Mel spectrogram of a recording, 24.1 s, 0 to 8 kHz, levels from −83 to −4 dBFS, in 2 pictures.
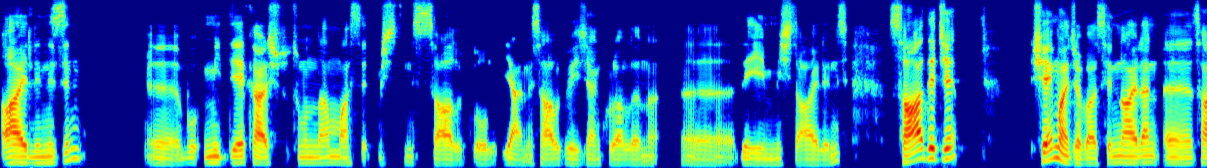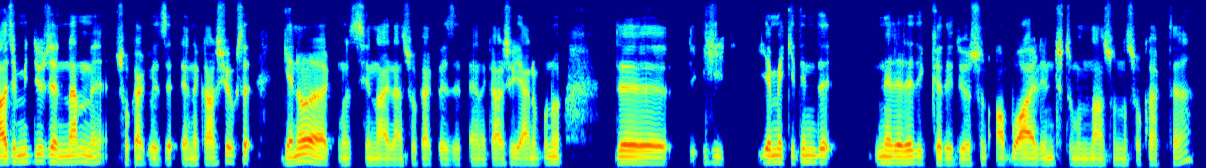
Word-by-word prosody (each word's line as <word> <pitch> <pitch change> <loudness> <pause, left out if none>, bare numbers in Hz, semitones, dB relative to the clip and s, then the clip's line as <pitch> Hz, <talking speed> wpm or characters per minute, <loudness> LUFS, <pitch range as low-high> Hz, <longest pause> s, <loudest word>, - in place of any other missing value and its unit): ailenizin, 105 - +4 0.6
eee, 90 -3 -4
bu 95 +2 -8
midyeye 110 +1 +1
karşı 105 -3 +4
tutumundan 100 +1 -4
bahsetmiştiniz, 95 0 -4
sağlıklı 85 0 -1
olup, - - -7
yani, - - -1
sağlık 85 +2 -1
ve 90 - -4
hijyen 85 +1 -5
kurallarına, 85 -1 -5 0.2
eee, - - -7 0.5
değinmişti 90 -2 -2
aileniz. 85 0 -4 0.4
Sadece, 175 +8 +9 0.7
şey - - +8
mi - - +6
acaba, 95 0 +5
senin 105 +4 -4
ailen, 110 +1 +5
eee, 100 -1 0
sadece 105 +4 +4
midye 120 +2 -3
üzerinden 115 -1 +1
mi 110 -4 -3
sokak - - -3
lezzetlerine - - -6
karşı - - -1
yoksa - - -2 0.3
genel 115 +6 +2
olarak 105 -6 +3
mı 90 - -8
senin 90 - -6
ailen 85 -1 -2
sokak - - -7
lezzetlerine 85 -1 -10
karşı? 90 +3 -3
Yani, 90 0 -2
bunu, 105 +1 -5 0.6
eee, 105 -1 +3 0.2
i - - -17 0.2
hi 110 -2 -7 0.3
yemek 115 0 -1
yediğinde 115 0 -3 0.5
nelere 105 +1 +1
dikkat 100 -2 -6
ediyorsun 90 -1 -5
a - - -3
bu 95 - +2
ailenin 95 +1 0
tutumundan 90 -1 -4
sonra 85 +2 -5
sokakta? - - -8
100 Hz, 140 wpm, -25 LUFS, 90-110 Hz, 0.7 s, Sadece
